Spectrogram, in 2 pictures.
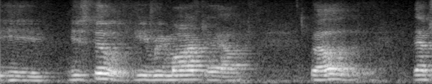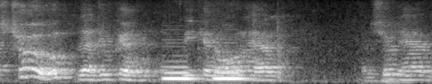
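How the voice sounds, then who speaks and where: An older man speaks slowly and haltingly, often restarting mid-phrase with repeated words. His voice sits a little high for a man. He sounds far from the mic in a very echoey temple hall. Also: warm tone, muffled recording, slight background noise. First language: Danish. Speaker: devotee giving an offering speech. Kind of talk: personal tribute speech.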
